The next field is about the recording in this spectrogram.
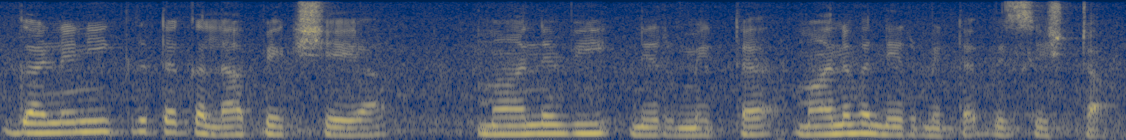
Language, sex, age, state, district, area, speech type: Sanskrit, female, 45-60, Tamil Nadu, Thanjavur, urban, spontaneous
